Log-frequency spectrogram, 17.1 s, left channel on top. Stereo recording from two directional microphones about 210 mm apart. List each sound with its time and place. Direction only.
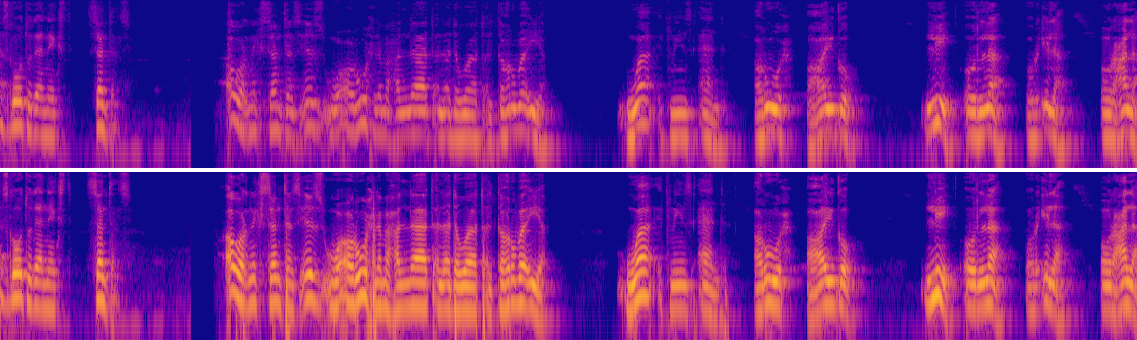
0.1 s speech: 30° right (ahead or behind)
3.3 s a man's voice: 50° right (ahead or behind)
9.5 s speech: 40° right (ahead or behind)
13.8 s speech: 35° right (ahead or behind)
